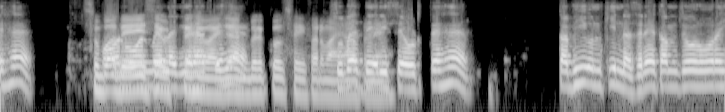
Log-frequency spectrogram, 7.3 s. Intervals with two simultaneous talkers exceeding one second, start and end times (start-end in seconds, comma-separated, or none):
1.0-2.4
